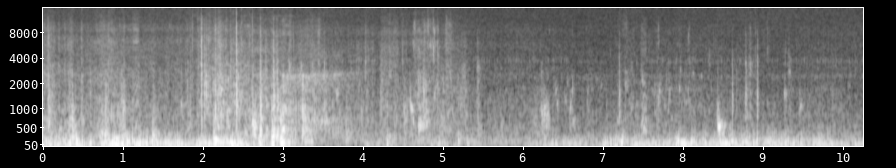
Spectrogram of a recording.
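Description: Knocks and clatter of someone moving about a small boat and leaning over its side, loudest in the first few seconds, over a steady low rumble of wind on the microphone and water against the hull.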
